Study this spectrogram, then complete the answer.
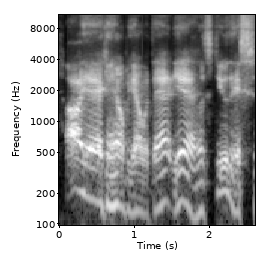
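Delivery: put-on easygoing Australian-accented assistant. AI helper offering help, imitated Australian accent. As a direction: put on an Australian accent, slowing toward the end. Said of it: "in an Australian voice".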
